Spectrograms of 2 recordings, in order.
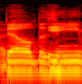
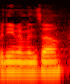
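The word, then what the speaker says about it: Idina Menzel: My biggest thing from Frozen is John Travolta mispronouncing the girl's name. That's the thing I remember most, and I like the most. Adele Dazeem or something like that. Instead of Adina Menzel.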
